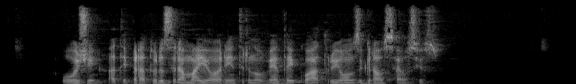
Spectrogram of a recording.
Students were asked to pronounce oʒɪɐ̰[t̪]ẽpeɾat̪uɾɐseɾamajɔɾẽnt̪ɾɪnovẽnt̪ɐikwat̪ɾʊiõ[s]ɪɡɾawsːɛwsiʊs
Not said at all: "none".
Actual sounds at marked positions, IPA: t̪, z

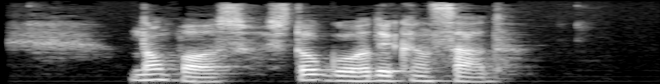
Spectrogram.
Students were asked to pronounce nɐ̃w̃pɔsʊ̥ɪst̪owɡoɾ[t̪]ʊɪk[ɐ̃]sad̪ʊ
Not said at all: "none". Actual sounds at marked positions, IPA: d̪, ɐ̃

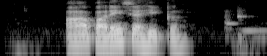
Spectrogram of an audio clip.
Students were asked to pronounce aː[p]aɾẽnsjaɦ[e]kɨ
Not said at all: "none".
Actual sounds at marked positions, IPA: p, i

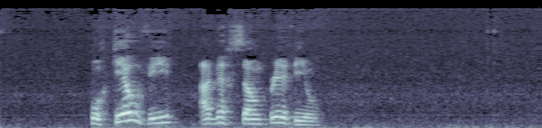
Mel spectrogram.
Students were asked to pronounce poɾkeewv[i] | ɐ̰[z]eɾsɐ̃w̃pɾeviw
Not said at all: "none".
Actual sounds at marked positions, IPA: i, v

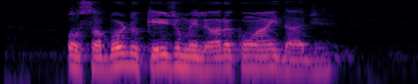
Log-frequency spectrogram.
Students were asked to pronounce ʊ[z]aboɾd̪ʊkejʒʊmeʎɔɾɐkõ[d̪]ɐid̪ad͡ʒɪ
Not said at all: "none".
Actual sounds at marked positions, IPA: s, none

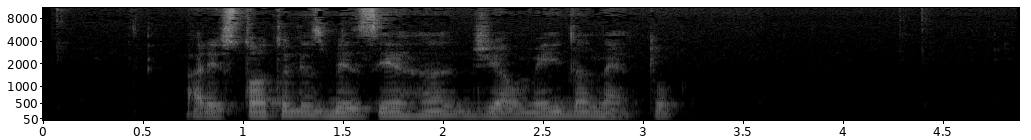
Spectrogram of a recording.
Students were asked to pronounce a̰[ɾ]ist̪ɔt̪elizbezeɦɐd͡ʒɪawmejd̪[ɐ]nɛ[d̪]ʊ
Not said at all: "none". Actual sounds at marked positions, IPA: ɾ, ɐ, t̪

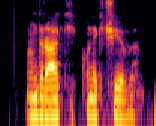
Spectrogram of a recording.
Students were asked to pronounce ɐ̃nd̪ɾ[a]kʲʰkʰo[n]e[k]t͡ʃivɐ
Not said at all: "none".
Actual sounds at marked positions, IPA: a, n, k

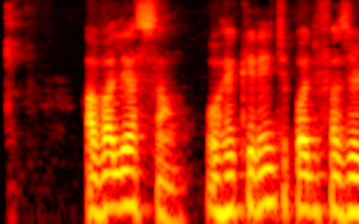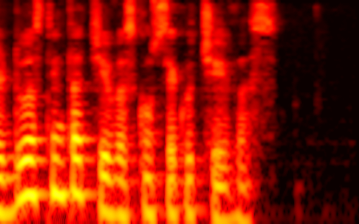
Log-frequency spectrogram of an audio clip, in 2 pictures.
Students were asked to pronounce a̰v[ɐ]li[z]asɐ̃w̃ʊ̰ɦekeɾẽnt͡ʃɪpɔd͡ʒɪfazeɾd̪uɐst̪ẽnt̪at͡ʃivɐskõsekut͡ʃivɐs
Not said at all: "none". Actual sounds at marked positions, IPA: a, none

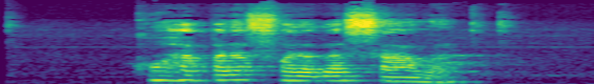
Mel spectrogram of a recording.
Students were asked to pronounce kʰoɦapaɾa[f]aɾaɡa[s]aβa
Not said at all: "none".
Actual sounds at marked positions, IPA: f, s

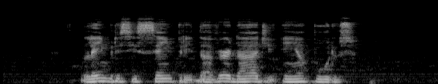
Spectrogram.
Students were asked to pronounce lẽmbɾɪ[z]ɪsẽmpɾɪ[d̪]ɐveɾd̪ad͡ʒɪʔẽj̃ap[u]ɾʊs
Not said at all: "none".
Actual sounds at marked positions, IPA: s, d̪, u

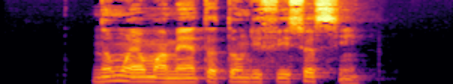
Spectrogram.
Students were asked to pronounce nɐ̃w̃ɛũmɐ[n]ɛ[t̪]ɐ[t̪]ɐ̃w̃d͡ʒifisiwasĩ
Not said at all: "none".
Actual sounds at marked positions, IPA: m, t̪, t̪

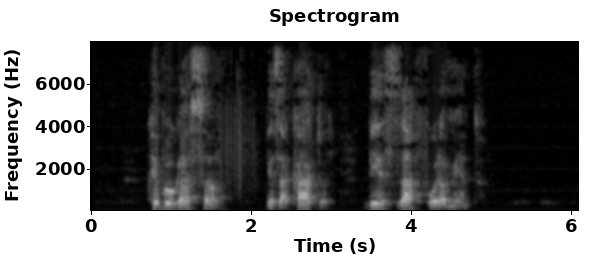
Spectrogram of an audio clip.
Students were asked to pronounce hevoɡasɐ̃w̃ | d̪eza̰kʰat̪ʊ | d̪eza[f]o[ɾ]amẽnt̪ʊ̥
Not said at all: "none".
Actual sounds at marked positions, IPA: f, ɾ

